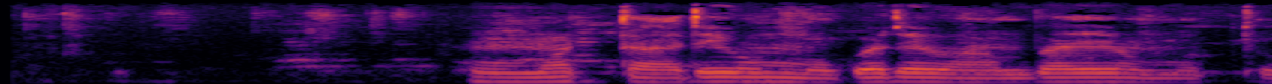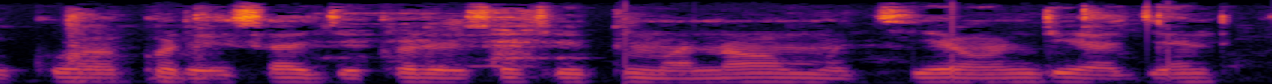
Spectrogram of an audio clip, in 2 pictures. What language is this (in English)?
Kinyarwanda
